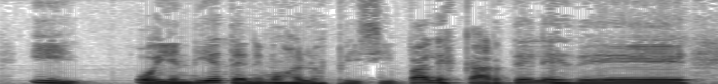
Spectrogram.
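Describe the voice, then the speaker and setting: A man's fairly high voice at a fairly slow pace. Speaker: teacher and radio columnist. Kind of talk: radio column, casual commentary. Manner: halting, with frequent fillers.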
